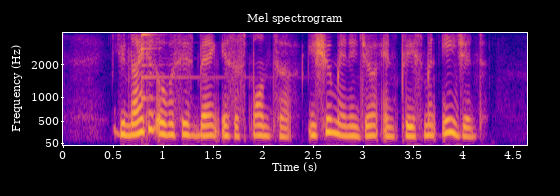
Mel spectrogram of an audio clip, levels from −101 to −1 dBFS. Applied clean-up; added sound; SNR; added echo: none; Dishes, pots, and pans; 19 dB; none.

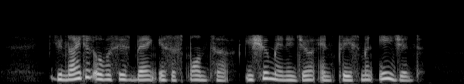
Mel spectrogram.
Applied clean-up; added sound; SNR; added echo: none; none; none; none.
